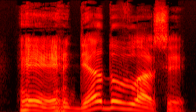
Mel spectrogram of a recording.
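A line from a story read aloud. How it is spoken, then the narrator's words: Young woman laughing. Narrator (Bulgarian): засмя се една булка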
